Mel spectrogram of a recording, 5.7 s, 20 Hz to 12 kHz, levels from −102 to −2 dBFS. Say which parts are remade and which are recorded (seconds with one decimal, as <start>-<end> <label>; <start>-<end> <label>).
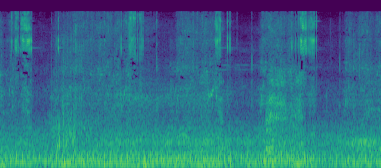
0.0-5.7 recorded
